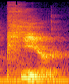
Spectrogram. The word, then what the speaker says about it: Pierre: is Austin 300 state whose capital is properly pronounced Pierre what is South Dakota 400 though Augusta Georgia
